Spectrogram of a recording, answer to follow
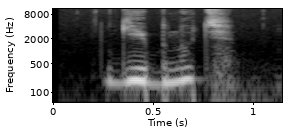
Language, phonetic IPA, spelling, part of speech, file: Russian, [ˈɡʲibnʊtʲ], гибнуть, verb, Ru-гибнуть.ogg
- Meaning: to perish, to die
